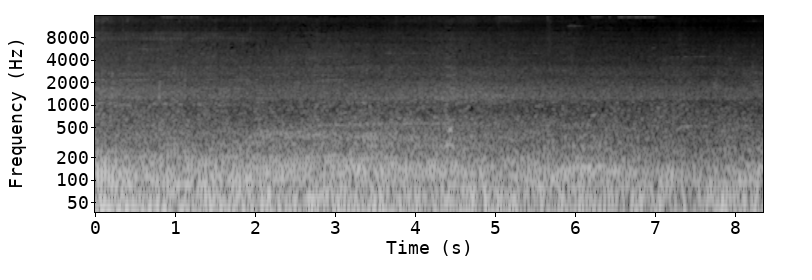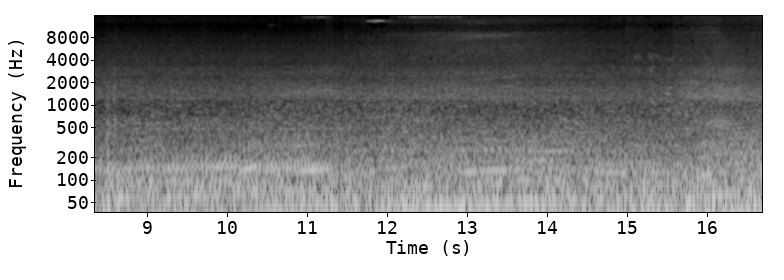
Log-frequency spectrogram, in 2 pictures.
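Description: A motorbike engine hums steadily up close as it rides along.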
